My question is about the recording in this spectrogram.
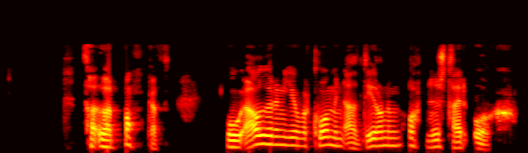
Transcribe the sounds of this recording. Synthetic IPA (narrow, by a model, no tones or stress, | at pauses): θa̰ðvaɾpawŋ̥kað | ɔɣaːwðʏɾɛnjɛɣvaɾ̥kʰɔːmɪna̰ðt̪ɪɾ̥hɔnʏmɔhpnʏðʏst̪θajɾɔx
